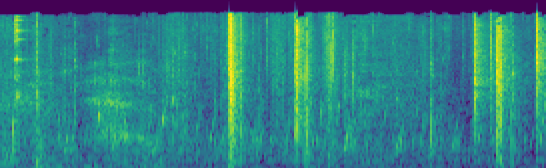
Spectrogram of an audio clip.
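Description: Soup being ladled from a ceramic tureen: a metal ladle clinks sharply against the bowl several times, loudest about two seconds in, with a quick run of clinks near the end, over faint dribbling and sloshing of soup.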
